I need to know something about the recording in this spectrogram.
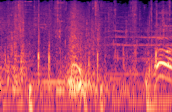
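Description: Horses' hooves clip-clopping and a horse whinnying, over background music.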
